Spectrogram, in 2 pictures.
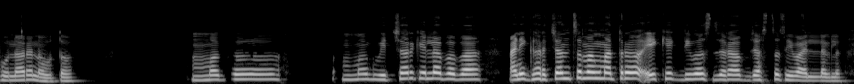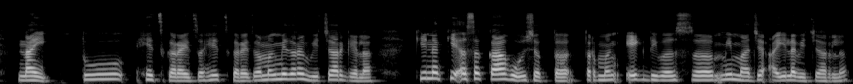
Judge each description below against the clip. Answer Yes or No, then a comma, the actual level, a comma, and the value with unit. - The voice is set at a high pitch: Yes, high, 215 Hz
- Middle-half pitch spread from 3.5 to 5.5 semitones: Yes, average, 3.9 semitones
